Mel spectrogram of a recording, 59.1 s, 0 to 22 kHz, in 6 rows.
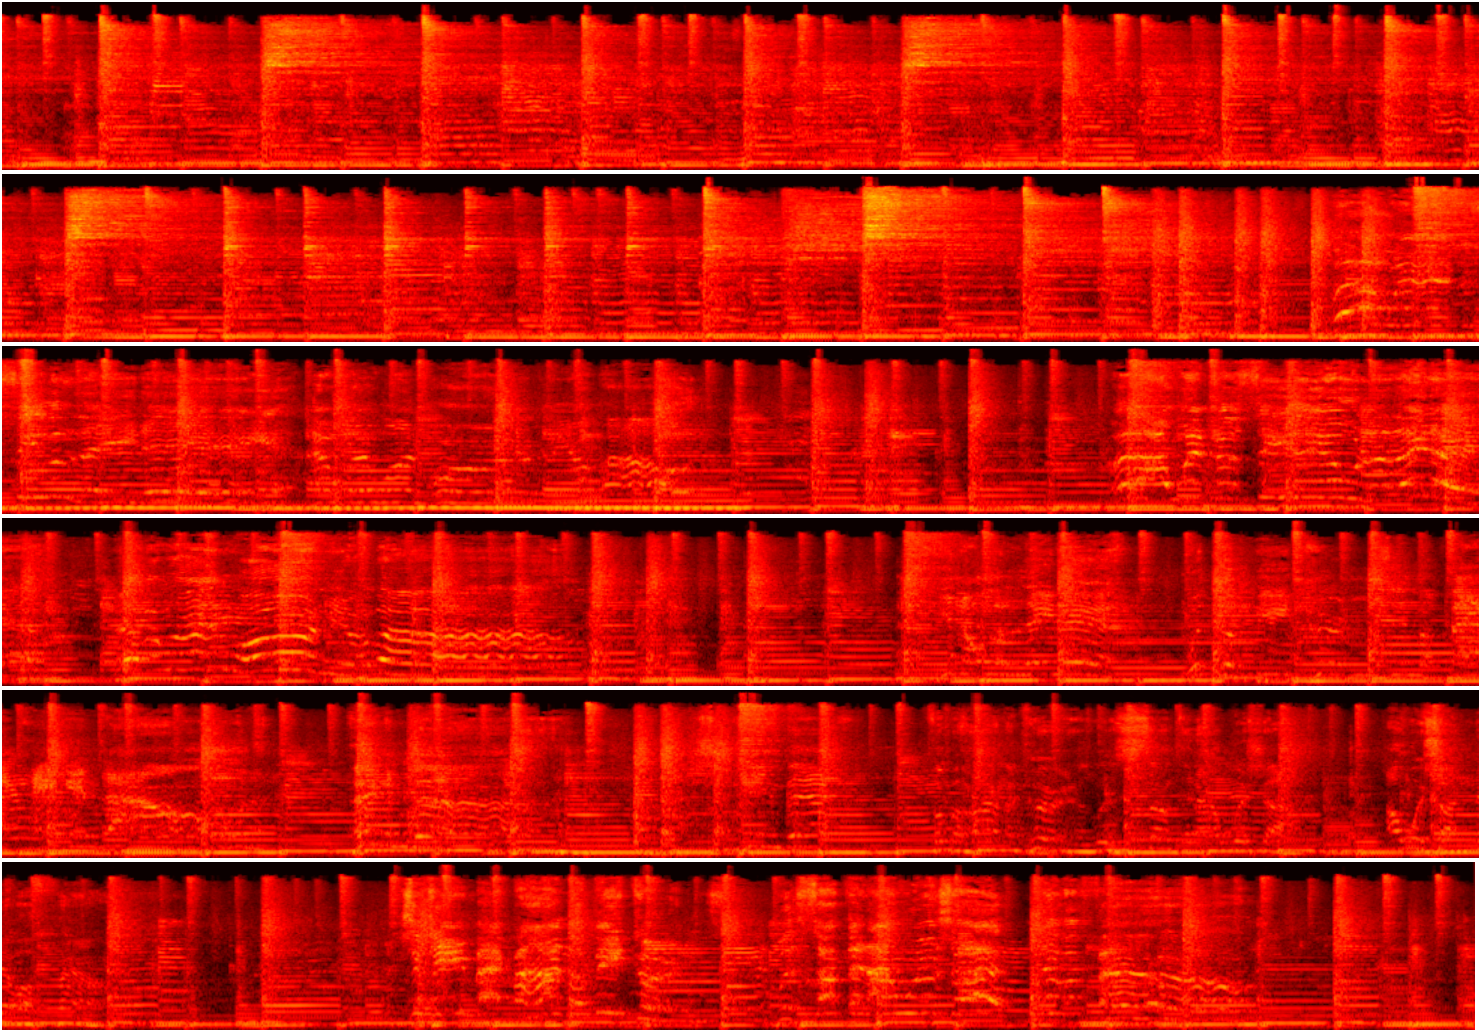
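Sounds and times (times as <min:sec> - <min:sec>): blues band playing: 0:00.0 - 0:59.0
lead line of bent notes: 0:18.8 - 0:29.0.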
